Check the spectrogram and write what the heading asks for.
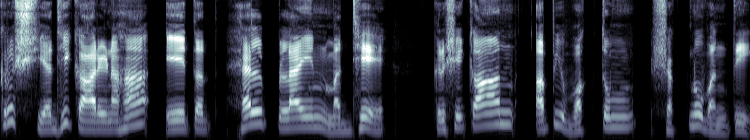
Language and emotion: Sanskrit, neutral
